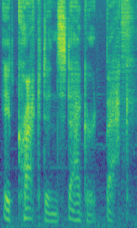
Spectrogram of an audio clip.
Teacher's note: The whole first half of that sentence is iambic trimeter, right? 3 perfect iambic beats.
